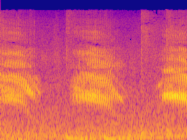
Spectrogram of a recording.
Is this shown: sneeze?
no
